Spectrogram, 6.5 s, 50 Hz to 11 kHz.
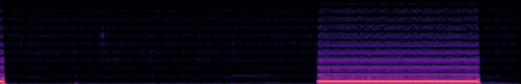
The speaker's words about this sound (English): Let me try to call my partner back. He called like 8 times. Let me see. Answer your phone, player. There we go. We got a ring.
